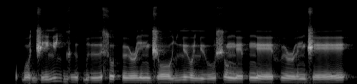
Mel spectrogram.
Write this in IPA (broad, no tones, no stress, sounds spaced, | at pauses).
ɓ o d͡ʒ i lʲ ɨ ʎ ɡʱ ɨ ɓ ɨː s u θ ʉ ɹ i n d͡ʒ oː ʎ lʲ oː lʲ uː ʃ o ŋ eː p ŋ eː f ʉ ɹ ɨ n d͡ʒ eː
